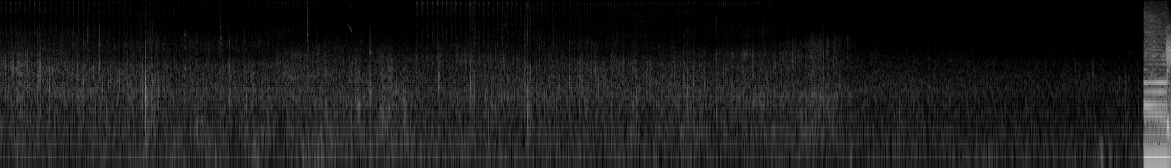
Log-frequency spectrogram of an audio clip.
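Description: Electric mountain bike tyres rolling over a gravel track: a steady crunching hiss with scattered small clicks of stones. It quietens about two seconds before the end, and loud music with a beat cuts in right at the end.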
